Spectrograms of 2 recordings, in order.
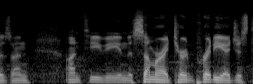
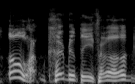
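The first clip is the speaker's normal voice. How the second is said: much higher, slow Kermit with the nose pinched; 9 semitones higher than usual. Shown as a demonstration. Demoing Kermit the Frog done with the nose pinched. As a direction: Kermit through a held nose. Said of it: "Kermit the Frog pinching your nose".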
